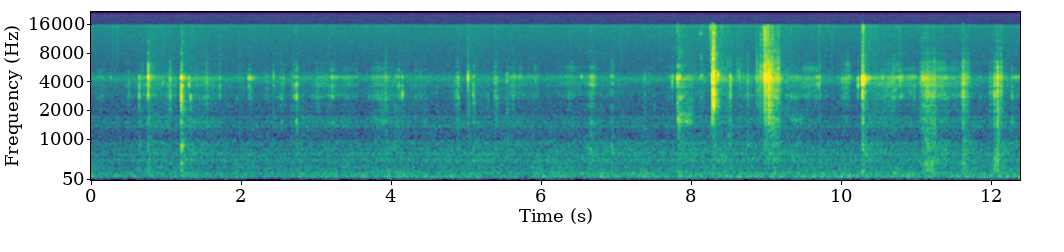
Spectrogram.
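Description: Quiet close-up chewing of a mouthful of pizza: soft wet mouth sounds and small clicks, with a few sharper mouth clicks in the later part, over a faint low hum.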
